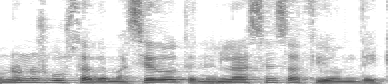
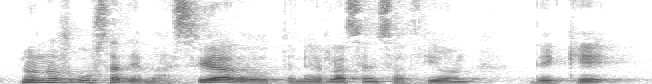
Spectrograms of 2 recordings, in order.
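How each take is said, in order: First: It is read quickly. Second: It is read slowly. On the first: "me ha salido bastante rápida" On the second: "con una voz más pausada"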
